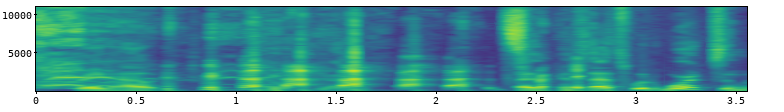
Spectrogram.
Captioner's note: laughs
